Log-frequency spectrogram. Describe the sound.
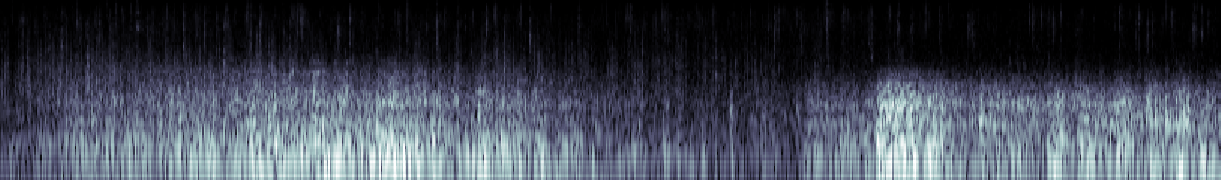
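Rain and thunder: a steady, loud downpour with deep rolling rumbles throughout, swelling into a heavier burst near the end.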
